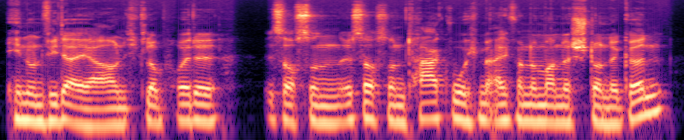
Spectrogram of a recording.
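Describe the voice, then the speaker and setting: A man's voice: lowish voice, steady tone, fairly quick, a little mellow. A man chatting casually as a podcast co-host, laid-back and hesitant, with many fillers. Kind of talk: casual chat.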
